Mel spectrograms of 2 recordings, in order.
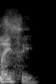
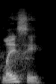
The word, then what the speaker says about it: Leacy: how do you say your surname it is Lacy yeah Lacy and of course I have a Go Lacy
